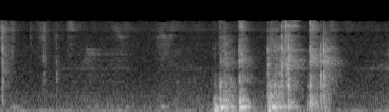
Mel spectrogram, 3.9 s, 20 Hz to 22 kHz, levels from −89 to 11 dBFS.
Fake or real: real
